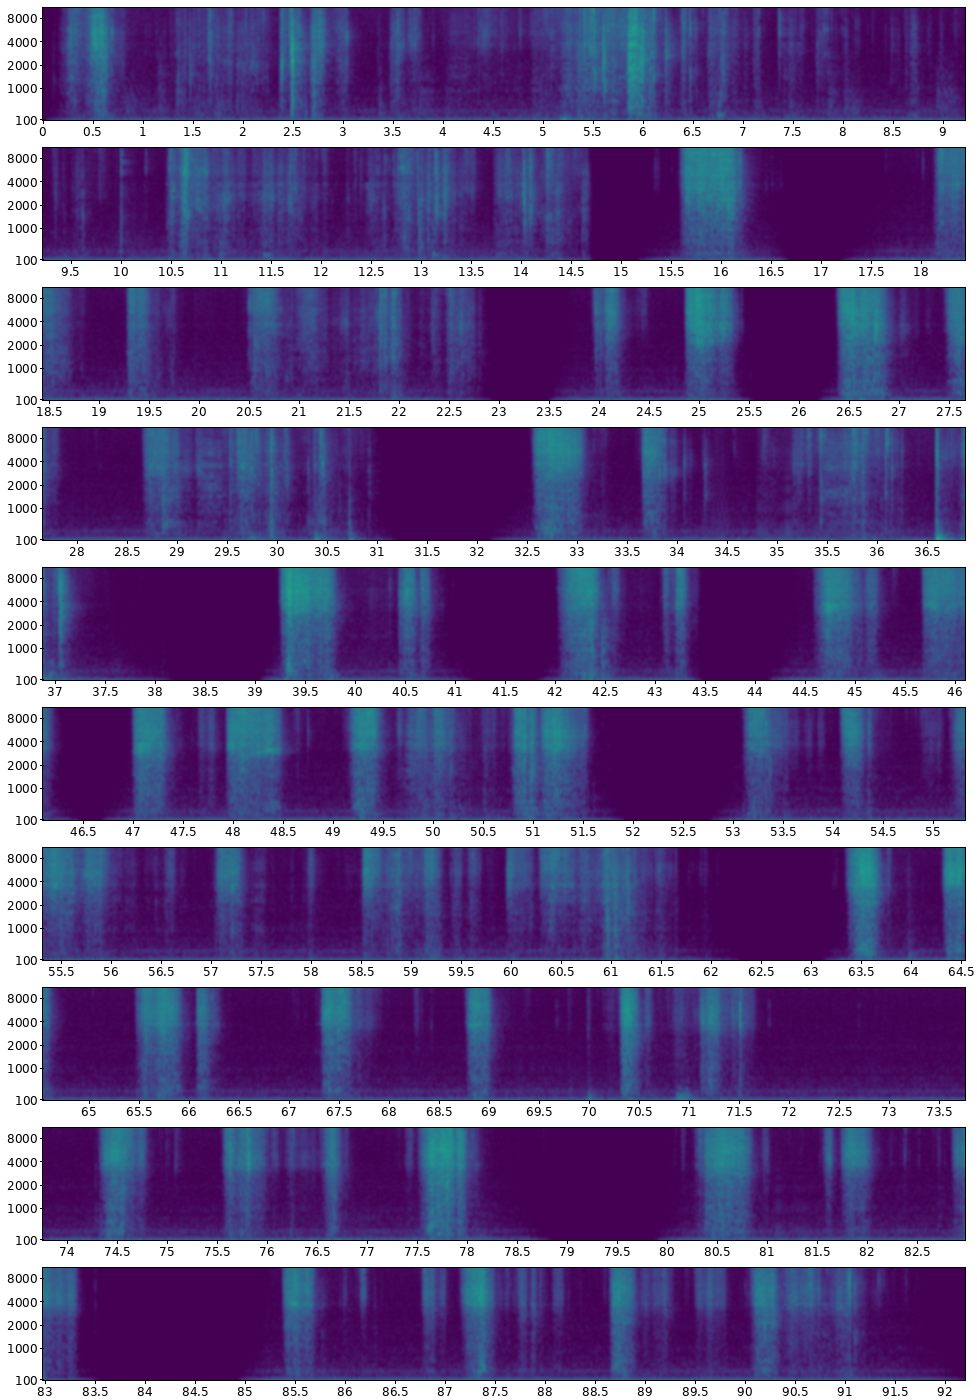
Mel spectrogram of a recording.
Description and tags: foley paper sheet of white paper slide around on wood various grit rotating paper on surface like while cutting with knife India
paper, India, sheet, slide, surface, knife, cutting, grit, around, foley, white, rotating, while, wood, various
